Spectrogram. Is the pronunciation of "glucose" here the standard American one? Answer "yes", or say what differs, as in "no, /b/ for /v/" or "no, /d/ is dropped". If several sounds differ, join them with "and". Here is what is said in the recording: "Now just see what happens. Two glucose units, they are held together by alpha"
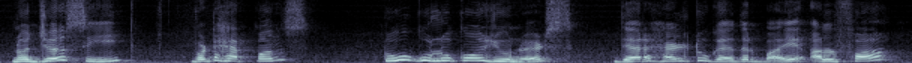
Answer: no, /s/ is dropped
